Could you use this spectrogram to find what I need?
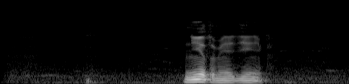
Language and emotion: Russian, neutral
